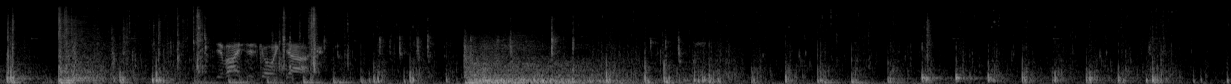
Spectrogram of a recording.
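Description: Footsteps tread quickly across a hard floor.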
